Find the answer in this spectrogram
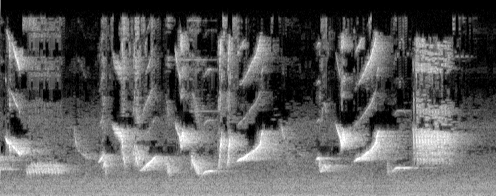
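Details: Six-month-old Black-throated Canary delivering a lively song: bright rising and falling whistled sweeps tumbling one after another without pause, over constant low broadband noise.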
